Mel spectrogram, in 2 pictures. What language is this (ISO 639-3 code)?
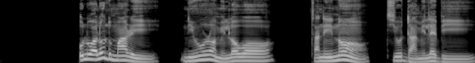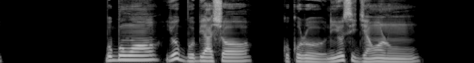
yor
